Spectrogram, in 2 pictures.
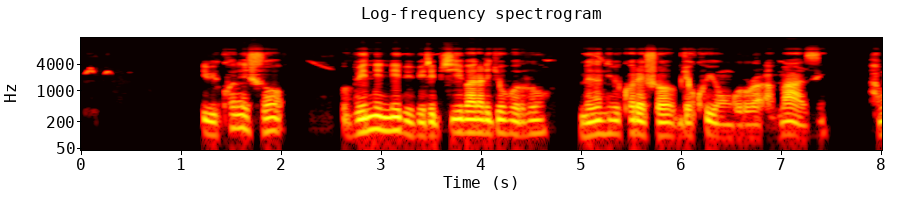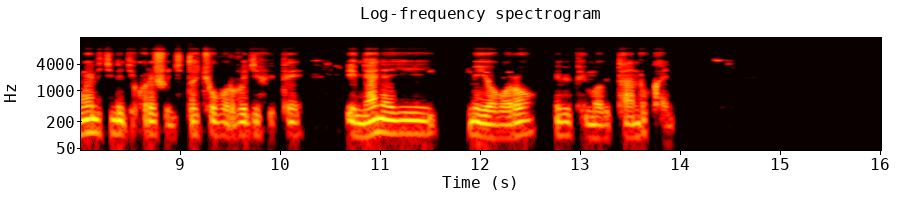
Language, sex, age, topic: Kinyarwanda, male, 18-24, health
